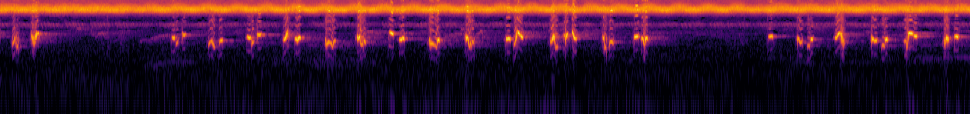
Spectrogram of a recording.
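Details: Calls of a sooty-headed bulbul to its companions at morning: repeated short liquid chirps with quick pitch bends, a steady chatter that thins briefly near the end, with a background hiss.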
